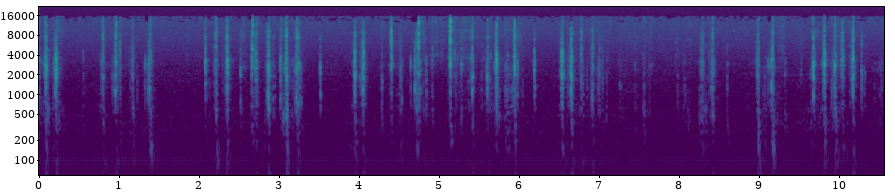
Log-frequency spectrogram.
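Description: Long dark-polished nails and fingertips type on a full-size plastic computer keyboard with black keycaps and a rainbow RGB backlight. Quick bright clicks and taps come in uneven bursts and clusters over a faint low hum, each key press sharp and dying away almost instantly.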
